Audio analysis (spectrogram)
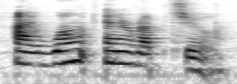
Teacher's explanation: I'm going to stress won't because it's a negative and interrupt because it's a verb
